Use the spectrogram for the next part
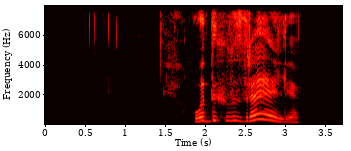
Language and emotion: Russian, positive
